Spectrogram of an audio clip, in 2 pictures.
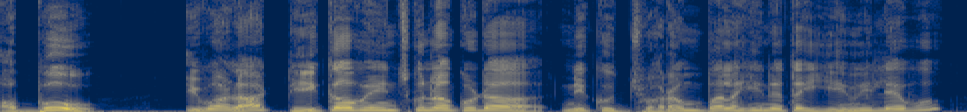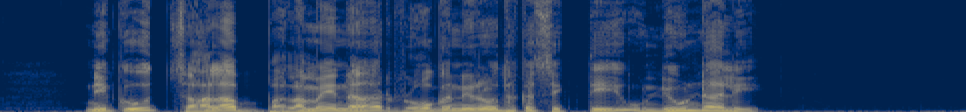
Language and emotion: Telugu, surprised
